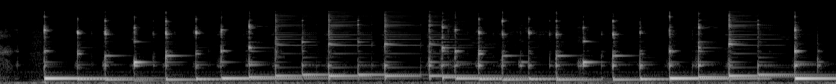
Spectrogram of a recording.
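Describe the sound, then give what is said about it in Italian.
A sanza thumb piano, built from a coconut with metal tines, is plucked in a steady melodic run of many bright ringing notes. Each note decays with a metallic shimmer, and the tune shifts up and down in pitch. “Allora, questa invece è una sanza che sentite adesso.”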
